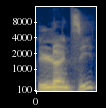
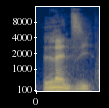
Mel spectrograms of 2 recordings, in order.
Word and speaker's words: lundi: en France comme in donc lundi prononce au Québec comme ça lundi tandis qu'en France on le prononce lundi si l'idée de te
